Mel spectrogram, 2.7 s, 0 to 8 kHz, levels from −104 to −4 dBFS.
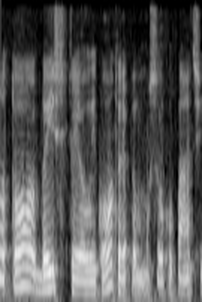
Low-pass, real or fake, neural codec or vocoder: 7.2 kHz; fake; codec, 16 kHz, 4 kbps, FunCodec, trained on Chinese and English, 50 frames a second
